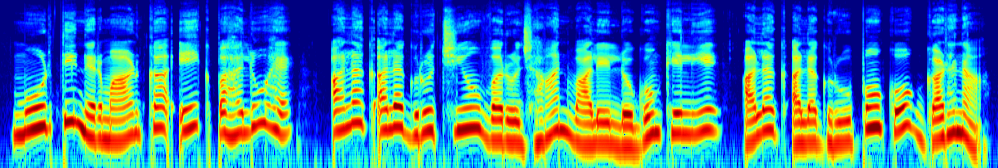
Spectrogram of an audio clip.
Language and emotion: Hindi, neutral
